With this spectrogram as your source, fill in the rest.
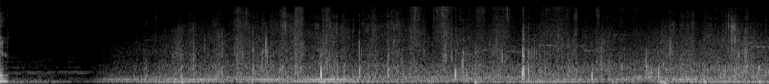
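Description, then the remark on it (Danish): Footsteps walking down through a small wood in Denmark, a steady series of crunching, rustling steps over a low continuous rumble, with a few sharper snaps standing out along the way. No one speaks. “Skal vi gå ned gennem skoven?”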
